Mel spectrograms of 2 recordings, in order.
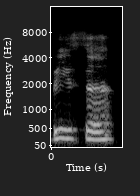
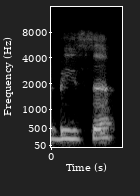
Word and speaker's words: Bisa: and I think it's pronounced Bisa, like Lisa, because Yes. it's spelled like Lisa with the B. But if it's not, then we'll find out. But her name is Dr. Bisa Batten Lewis, and she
